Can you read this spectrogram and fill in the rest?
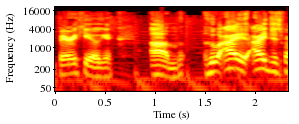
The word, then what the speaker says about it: Keoghan: Barry Keoghan, which I know that's not how you say his name. – Barry Keoghan. – It is Keoghan. You are correct. – You do hit the O.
